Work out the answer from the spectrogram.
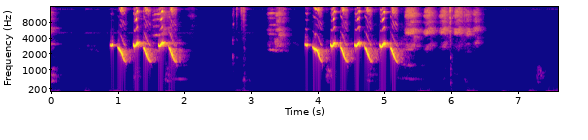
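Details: Common iora song from a cage-bird training recording: two quick series of down-slurred whistled notes, three then four, separated by a pause with light clicking sounds.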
